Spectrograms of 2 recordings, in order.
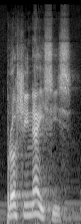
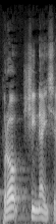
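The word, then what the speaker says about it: προσκύνησις: Y del griego se pronuncia como proskynesis. Así se pronuncia, proskynesis, lo voy a deletrear, P-R-O-S-K-Y-N-E-S-I-S, que significa adoración y reverencia.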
